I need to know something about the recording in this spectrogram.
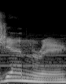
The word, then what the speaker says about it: Jenry: Jenry or It's Jenry. Jenry. Oh, Yeah. Jenry. Spelled how it's pronounced in your Earth tongue.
